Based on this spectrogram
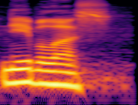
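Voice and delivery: low, soft prayer voice; closing prayer. Real, not acted. Pastor leads closing prayer.

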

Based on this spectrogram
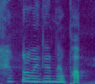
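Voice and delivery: high eager puppy voice; dog voice. Pretend. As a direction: voice the dog looking up. Voicing the dog Rupert.

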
